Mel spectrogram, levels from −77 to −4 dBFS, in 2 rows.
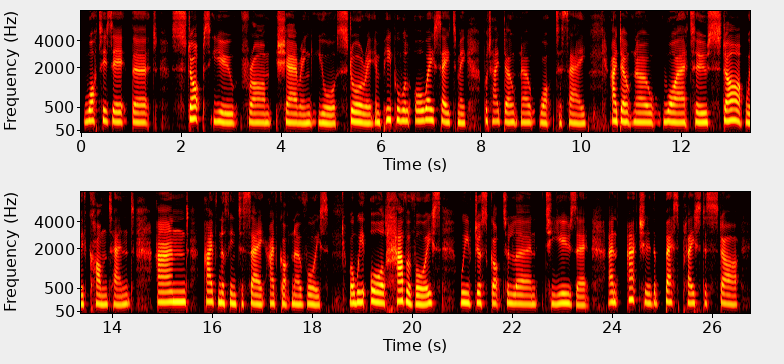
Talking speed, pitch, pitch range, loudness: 140 wpm, 190 Hz, 175-205 Hz, -28 LUFS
